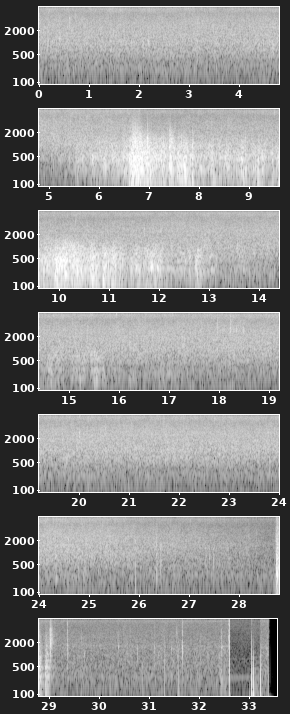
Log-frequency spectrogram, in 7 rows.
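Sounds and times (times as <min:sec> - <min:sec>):
thunder: 0:05.4 - 0:13.8.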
